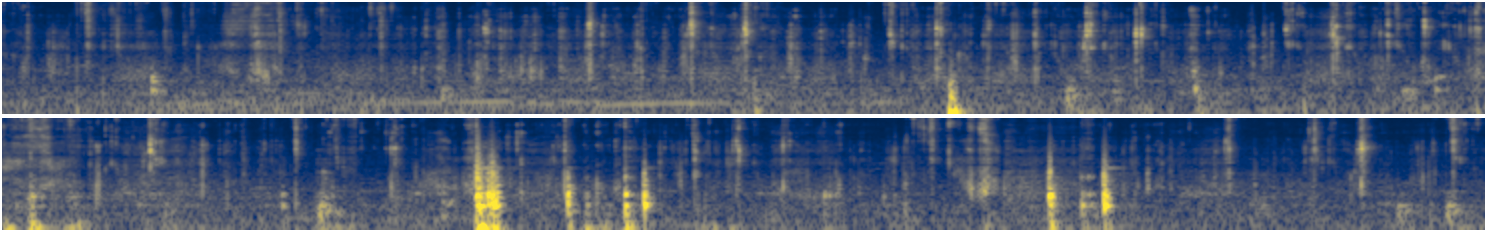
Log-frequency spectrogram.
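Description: Close-miked eating: a person biting and chewing soupy noodles and whole boiled eggs, with many sharp mouth clicks and a few louder thumps, the loudest about twenty seconds in.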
